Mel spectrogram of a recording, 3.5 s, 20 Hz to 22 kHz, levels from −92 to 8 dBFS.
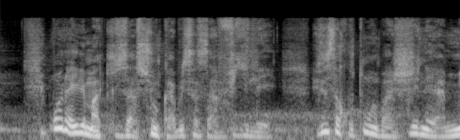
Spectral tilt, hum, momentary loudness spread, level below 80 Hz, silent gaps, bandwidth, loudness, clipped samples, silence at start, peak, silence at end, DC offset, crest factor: -5 dB/octave; none; 12 LU; -40 dBFS; none; 14 kHz; -16 LUFS; under 0.1%; 0 s; -2 dBFS; 0 s; under 0.1%; 14 dB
